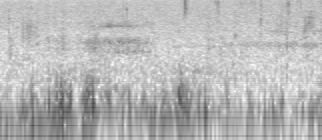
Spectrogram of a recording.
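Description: Wind buffeting the microphone outdoors: an irregular, gusting low rumble.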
